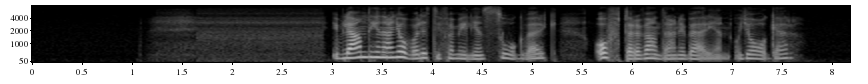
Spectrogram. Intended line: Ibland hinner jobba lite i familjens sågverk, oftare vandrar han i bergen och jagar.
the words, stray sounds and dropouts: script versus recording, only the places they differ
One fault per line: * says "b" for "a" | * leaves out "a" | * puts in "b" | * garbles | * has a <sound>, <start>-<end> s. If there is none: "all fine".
* puts in "han"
